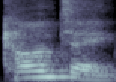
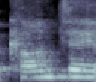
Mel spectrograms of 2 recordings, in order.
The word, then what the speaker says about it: Conte: because they are antonio conte as manager and they were all coming on saying it's Conte and we were trying to say no it's the French it's Conte that's how they pronounce it you can't wait you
